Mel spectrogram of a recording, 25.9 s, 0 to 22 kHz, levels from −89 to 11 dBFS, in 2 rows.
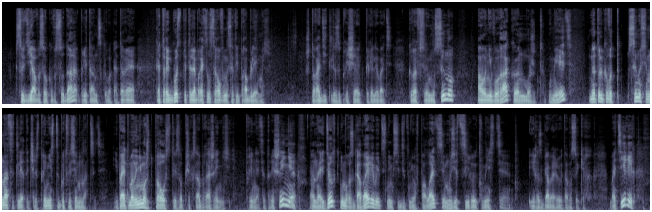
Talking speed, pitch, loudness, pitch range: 160 wpm, 80 Hz, -20 LUFS, 70-95 Hz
